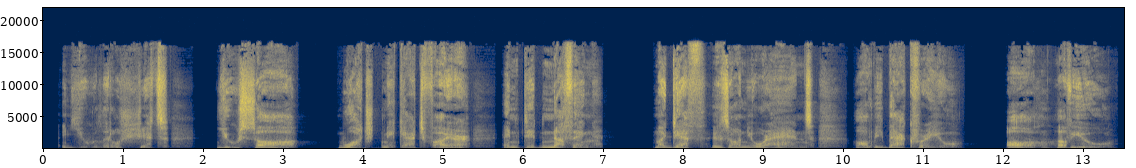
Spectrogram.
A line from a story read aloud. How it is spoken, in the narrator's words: From between scorched, cracked lips he wheezed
